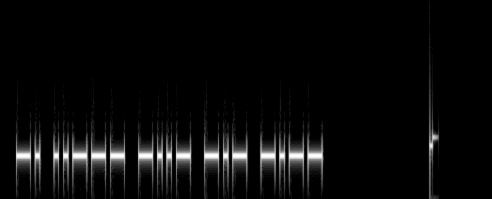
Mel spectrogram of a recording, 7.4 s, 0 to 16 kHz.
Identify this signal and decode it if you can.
Morse code, heard as a keyed tone, about 17 wpm, 700 Hz. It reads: N2XKY
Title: USA Callsign DE Callsign - 5 Characters - 17wpm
